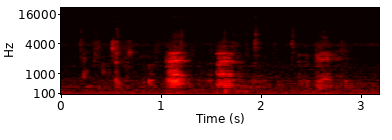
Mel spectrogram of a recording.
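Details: Beagle throwing a tantrum for a second dinner, indoors: three short, harsh barks about half a second apart, then a softer one, with a person speaking Spanish in the background.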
